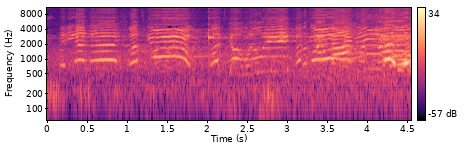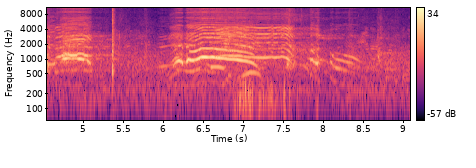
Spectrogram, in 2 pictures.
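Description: Young women cheer and chant loudly nearby.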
